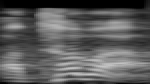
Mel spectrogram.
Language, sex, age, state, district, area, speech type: Sanskrit, male, 45-60, Odisha, Cuttack, urban, spontaneous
